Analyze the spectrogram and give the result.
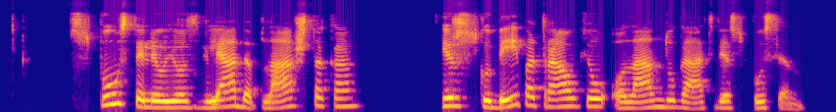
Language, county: Lithuanian, Kaunas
